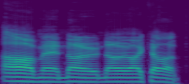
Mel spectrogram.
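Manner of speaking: loudly abandon the attempt; flustered protest; exasperated. Real, not acted. Gives up on failed impression.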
